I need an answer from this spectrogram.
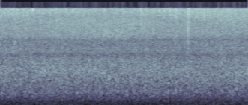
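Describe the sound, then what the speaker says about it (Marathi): Steady rushing of a year-round spring-fed stream, continuous and fairly loud with no breaks, running close by. "इथे झरा आहे जो वर्षाचे बारा महिने असतो"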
